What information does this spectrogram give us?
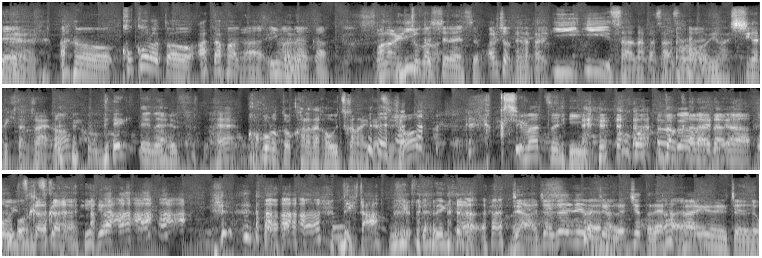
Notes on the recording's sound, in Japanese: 愛知県東海市を中心に、お酒を呑みながらおじさんが喋るラジオ。今回も、東海市富木島町、聖地「とんちんかん」で収録！！全国串まつり 当日の打ち上げに緊急参戦した様子もお届け！？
